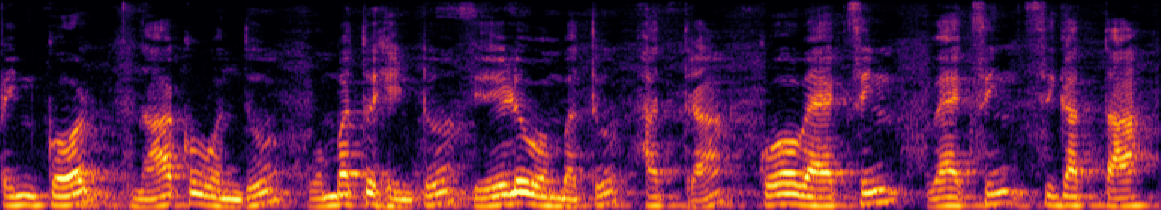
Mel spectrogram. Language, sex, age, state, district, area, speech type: Kannada, male, 30-45, Karnataka, Chitradurga, rural, read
